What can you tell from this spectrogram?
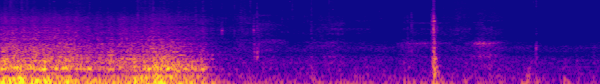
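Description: A vehicle's engine and tyres rumbling loudly, heard from inside the cabin as it pulls over loose gravel, dropping away abruptly about two and a half seconds in to a quiet low hum. A single sharp click comes a few seconds later.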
